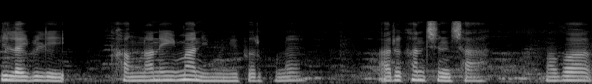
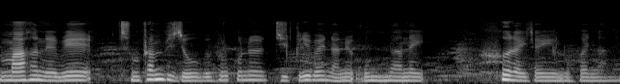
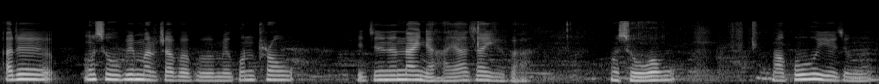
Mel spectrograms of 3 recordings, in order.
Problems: background sounds at intervals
